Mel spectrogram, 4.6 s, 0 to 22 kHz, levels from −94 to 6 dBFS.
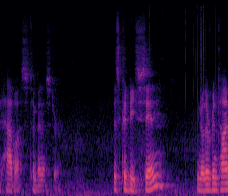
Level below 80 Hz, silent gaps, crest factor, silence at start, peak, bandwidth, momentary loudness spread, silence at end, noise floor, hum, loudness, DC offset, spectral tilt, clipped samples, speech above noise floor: -68 dBFS; none; 20 dB; 0 s; -20 dBFS; 19.5 kHz; 16 LU; 0 s; -64 dBFS; none; -39 LUFS; under 0.1%; -7 dB/octave; under 0.1%; 26 dB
